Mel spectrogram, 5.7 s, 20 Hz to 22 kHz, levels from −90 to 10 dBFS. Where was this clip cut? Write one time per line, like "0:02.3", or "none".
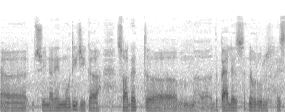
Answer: none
